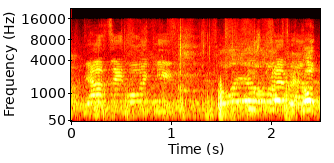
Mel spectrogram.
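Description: Voices calling out in a boxing arena, not as clear words, with a single sharp thud about one and a half seconds in.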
